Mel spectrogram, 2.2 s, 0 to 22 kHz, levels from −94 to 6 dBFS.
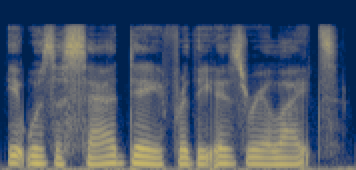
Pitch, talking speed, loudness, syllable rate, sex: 165 Hz, 215 wpm, -20 LUFS, 5.4 syllables/s, female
